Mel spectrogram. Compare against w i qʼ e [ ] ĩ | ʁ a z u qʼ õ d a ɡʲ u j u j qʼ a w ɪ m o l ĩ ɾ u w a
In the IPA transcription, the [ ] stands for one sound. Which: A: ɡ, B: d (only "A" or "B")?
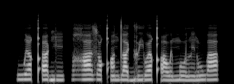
A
